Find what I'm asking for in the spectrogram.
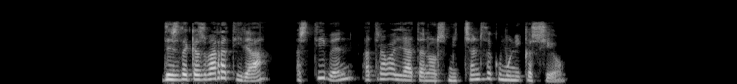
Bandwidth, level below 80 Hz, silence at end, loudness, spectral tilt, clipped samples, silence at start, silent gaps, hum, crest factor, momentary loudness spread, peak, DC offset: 8.2 kHz; -62 dBFS; 1.75 s; -20 LUFS; -4 dB/octave; under 0.1%; 1.65 s; 2.79-2.95 s; none; 20 dB; 9 LU; -2 dBFS; under 0.1%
